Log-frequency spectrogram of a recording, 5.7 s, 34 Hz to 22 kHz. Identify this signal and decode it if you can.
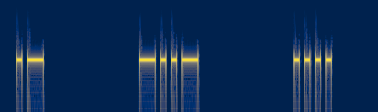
Morse code, heard as a keyed tone, about 16 wpm, spaced as for 5 wpm, 700 Hz. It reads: AXH
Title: USA Call Signs - 5 Characters - 6x Character Spacing - 15wpm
